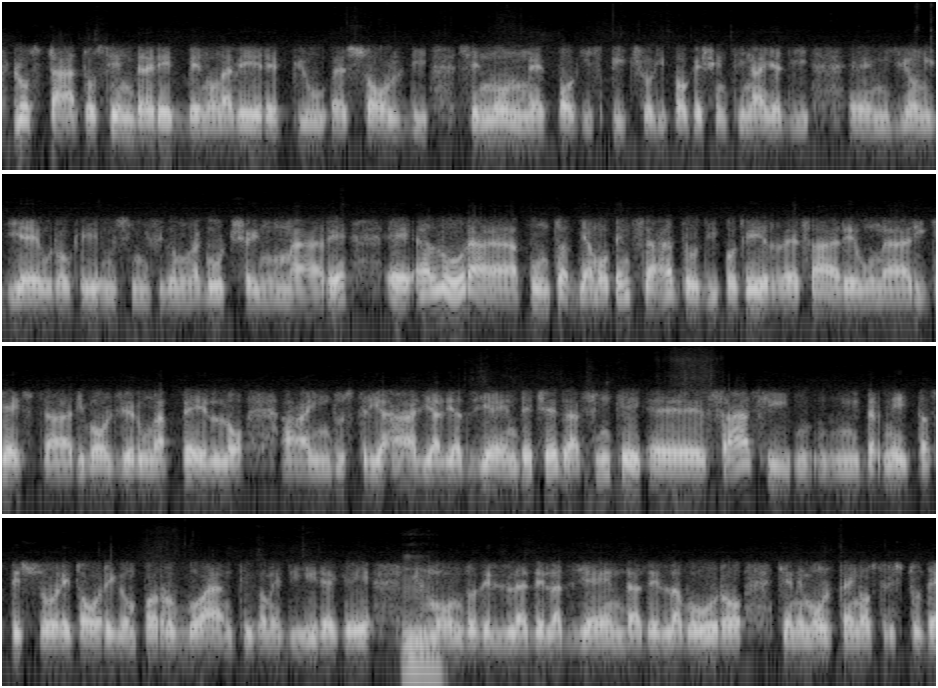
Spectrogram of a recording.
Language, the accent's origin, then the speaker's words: Italian; Milan, Lombardy, Italy; now in Rome, Italy; Io vivo a Roma, pur essendo milanese, e devo aggiungere interista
